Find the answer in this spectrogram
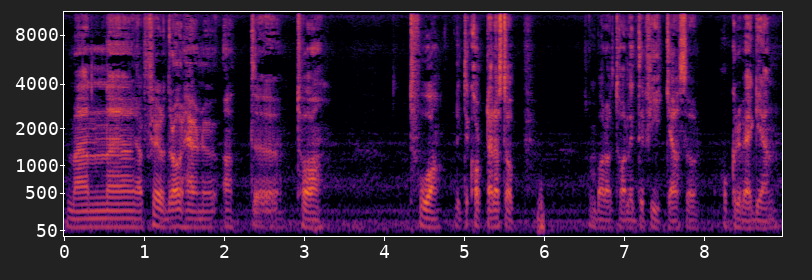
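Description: A Swedish man narrating a casual road-trip vlog, relaxed and hesitant with many fillers. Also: deep voice. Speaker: vlogger on a car road trip. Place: electric car on the road and at charging stops. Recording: clear car and road noise.

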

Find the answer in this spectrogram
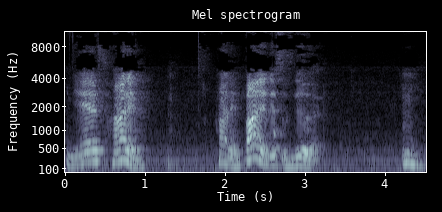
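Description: A woman's voice: on the low side, expressive, takes it slowly, bright, forceful tone, reverberant, a little hiss or hum. A middle-aged woman with a Southern US accent hosting an eating show at home, humming over her food between chatty remarks and reading viewer comments aloud. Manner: chatty, savoring food with hums between bites. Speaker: mukbang host. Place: home room at a table.

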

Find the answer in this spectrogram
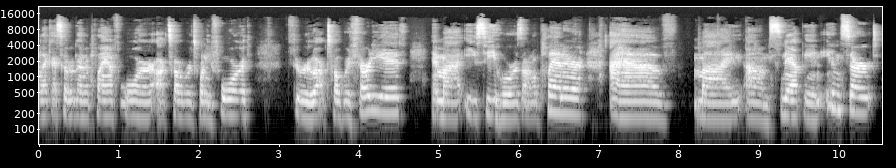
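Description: A woman with a raspy voice from the flu, chatting casually as she walks through her planner and self-corrects as she goes. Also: on the low side. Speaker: planner vlogger. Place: indoors at a desk, natural light.

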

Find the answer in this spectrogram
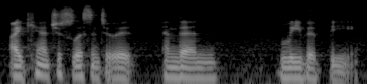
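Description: Very deep-voiced, gravelly man muttering. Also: measured pace. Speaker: streamer. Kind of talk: thinking aloud while working on a livestream. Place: indoors at a computer, livestream. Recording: noticeable background noise, keyboard clicks. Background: typing and mouse clicking.

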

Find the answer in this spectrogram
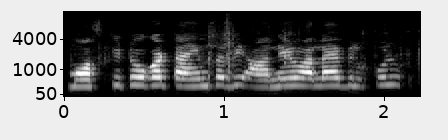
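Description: Female shop seller, thirties, high voice, matter-of-fact product explanations, slightly muffled recording. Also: flat delivery, quick pace. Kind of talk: product demonstration, answering a host. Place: small cluttered shop, indoors.

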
